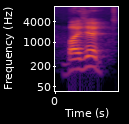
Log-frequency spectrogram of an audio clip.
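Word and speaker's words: budget: है गरज की ना तो दी यहां भी साइलेंट है बजट इसमें भी साइलेंट है गीता बजट बोला जाएगा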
